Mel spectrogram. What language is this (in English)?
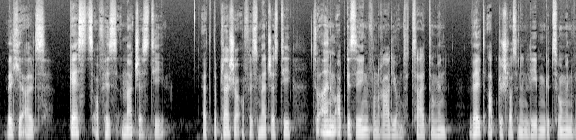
German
